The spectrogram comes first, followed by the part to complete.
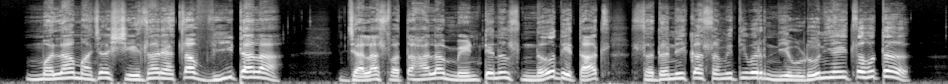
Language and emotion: Marathi, disgusted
